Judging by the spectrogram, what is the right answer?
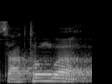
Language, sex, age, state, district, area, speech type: Manipuri, male, 30-45, Manipur, Kakching, rural, spontaneous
